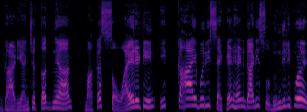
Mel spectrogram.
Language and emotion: Goan Konkani, happy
